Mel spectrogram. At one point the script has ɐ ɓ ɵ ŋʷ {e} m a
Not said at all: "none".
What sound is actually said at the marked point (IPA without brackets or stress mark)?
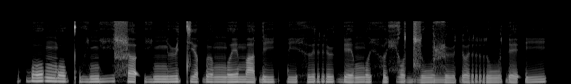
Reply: e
